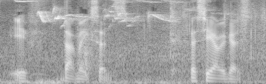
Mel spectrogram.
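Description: A man is heard in a dry recording with no echo and noticeable background noise. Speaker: pool renovator vlogger. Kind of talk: casual vlog chat. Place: garden.

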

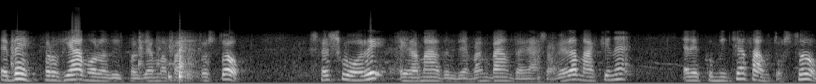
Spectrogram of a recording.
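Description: A woman with a Lombard accent at a fairly quick pace, long, frequent pauses, and noticeable background noise. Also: lively intonation. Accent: Brescian dialect. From Brescia, Italy. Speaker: family storyteller. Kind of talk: joke telling. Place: garden. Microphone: camera far.

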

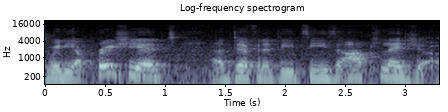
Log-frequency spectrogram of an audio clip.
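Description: A woman with a fairly low pitch speaks over light background noise. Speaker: radio presenter. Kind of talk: broadcast show introduction. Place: studio.

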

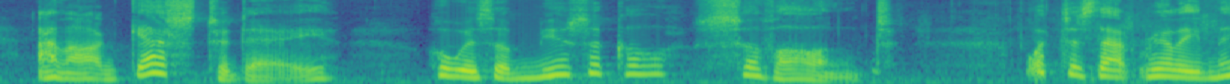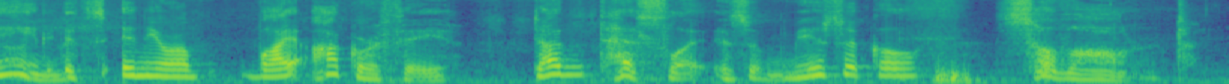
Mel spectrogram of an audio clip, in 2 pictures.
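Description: A woman's very slow, fry-laden voice with very wide pitch swings. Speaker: talk show host. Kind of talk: TV interview hosting. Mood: warm, friendly, smiling. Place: studio.

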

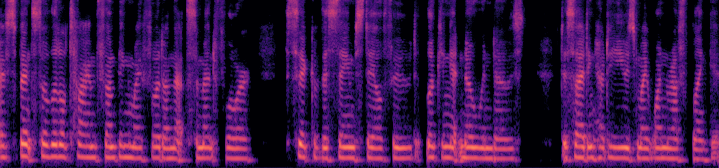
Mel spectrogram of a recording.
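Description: Against a quiet background, a woman speaks in a dark, mellow tone with monotone, flat intonation. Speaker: poet. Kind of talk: reading aloud. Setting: video call. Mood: earnest, reflective. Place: home room. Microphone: video call.

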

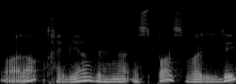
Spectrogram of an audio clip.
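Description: The speaker has a Moroccan accent and talks at a moderate pace. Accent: Moroccan Arabic with French code-switching. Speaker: video editing instructor. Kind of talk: screen-recorded tutorial.

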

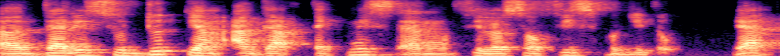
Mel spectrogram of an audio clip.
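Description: Fairly slow pace with lively intonation. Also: man. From Indonesia. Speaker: Jesuit priest lecturer; priest giving an online lecture. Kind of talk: lecture. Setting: video call. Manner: animated. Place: home room. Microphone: video call.

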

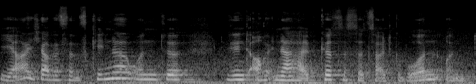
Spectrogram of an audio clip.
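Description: Heard with audible room echo and light background noise, a woman speaks at a moderate pace with long, frequent pauses. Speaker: gallery owner. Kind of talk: interview answer. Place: home room.

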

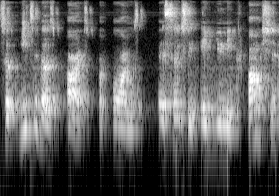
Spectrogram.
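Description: Fairly quick pace from a man, audible room echo, light background noise underneath. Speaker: interviewee. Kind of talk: interview answer. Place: office.

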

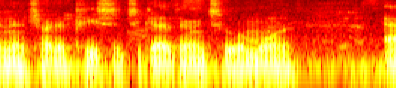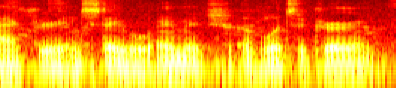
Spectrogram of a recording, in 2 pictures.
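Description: Over light background noise, a man with a very deep, low pitch speaks at a moderate pace, monotone and flat, with vocal fry. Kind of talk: casual vlog rant. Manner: slow, drowsy just-woke-up speech. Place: home room. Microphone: phone near.

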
